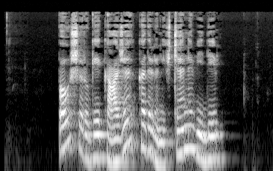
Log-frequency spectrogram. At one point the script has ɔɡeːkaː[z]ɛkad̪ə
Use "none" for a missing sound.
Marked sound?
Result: ʒ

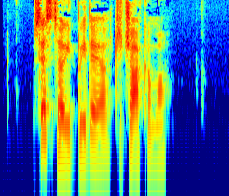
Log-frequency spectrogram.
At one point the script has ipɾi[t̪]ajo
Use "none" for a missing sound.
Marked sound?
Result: d̪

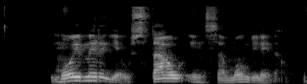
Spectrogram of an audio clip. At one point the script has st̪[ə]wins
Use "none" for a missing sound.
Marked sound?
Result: a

